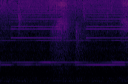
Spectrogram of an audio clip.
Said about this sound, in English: Somebody's phone going off. That sounds like a... Is that an Amber Alert? Okay, all right. I wanted to make sure we weren't having a tornado bear down on us.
